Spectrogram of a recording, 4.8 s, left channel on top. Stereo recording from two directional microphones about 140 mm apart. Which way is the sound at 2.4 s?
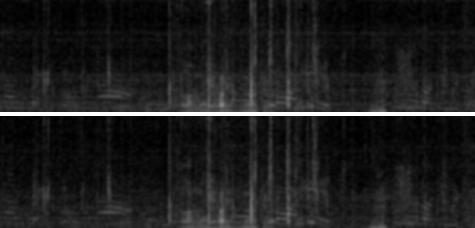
15° left (ahead or behind).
